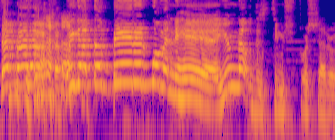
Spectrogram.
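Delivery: carnival barker voice. Reading patron names as requested: carnival sideshow barker voice. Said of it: "Barker at a carnival sideshow".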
